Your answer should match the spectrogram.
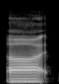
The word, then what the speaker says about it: Krull: With Peter, I think it's Krull. – Krull.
